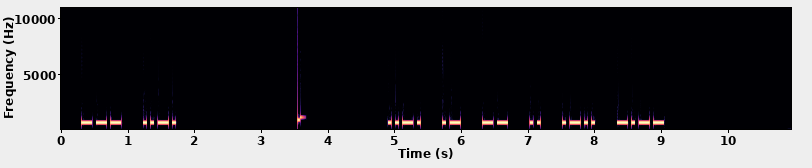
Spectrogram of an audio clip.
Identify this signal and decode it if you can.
Morse code, heard as a keyed tone, about 22 wpm, spaced as for 16 wpm, 700 Hz. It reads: OF FAMILY
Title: 2x Character Spacing - Top 500 Words - 22wpm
